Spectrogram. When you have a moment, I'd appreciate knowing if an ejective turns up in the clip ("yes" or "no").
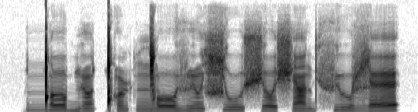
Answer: no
